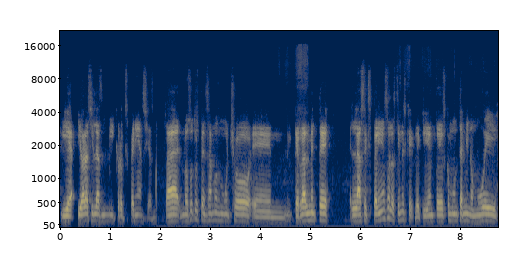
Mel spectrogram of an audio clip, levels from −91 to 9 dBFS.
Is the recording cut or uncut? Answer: cut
